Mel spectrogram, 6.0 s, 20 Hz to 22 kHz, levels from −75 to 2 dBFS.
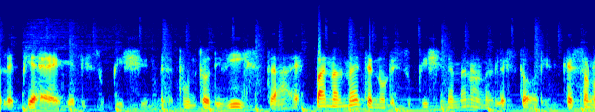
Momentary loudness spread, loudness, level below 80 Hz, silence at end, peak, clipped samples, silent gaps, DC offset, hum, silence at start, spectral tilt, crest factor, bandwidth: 13 LU; -21 LUFS; -38 dBFS; 0 s; 0 dBFS; under 0.1%; none; under 0.1%; none; 0 s; -6.5 dB/octave; 20 dB; 11.5 kHz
